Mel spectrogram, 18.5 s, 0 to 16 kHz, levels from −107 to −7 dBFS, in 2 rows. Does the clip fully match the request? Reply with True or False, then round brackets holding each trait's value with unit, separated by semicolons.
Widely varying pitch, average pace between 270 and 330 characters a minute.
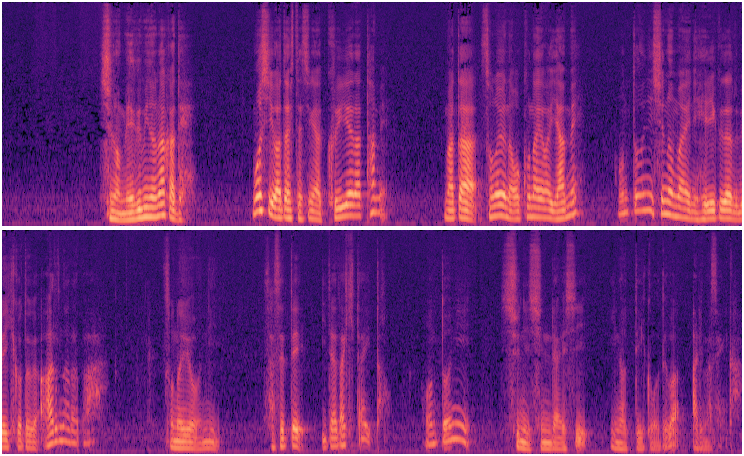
True (8.0 semitones; 285 characters per minute)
